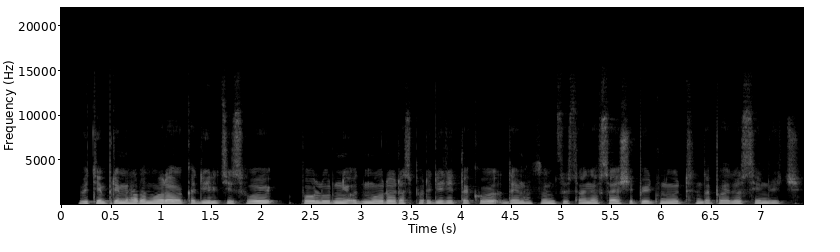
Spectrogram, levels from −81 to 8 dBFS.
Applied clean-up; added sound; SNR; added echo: neural mask model DeepFilterNet 3.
